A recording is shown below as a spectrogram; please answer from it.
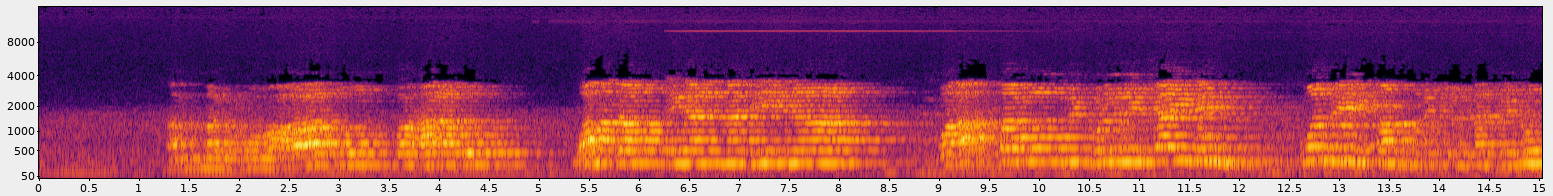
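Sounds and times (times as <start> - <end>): man chanting: 1.2 - 15.0.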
